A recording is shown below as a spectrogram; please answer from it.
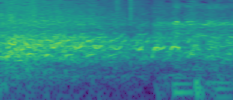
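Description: Laughter, high and quick, over music; a dance track's steady low beat starts about a second and a half in.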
